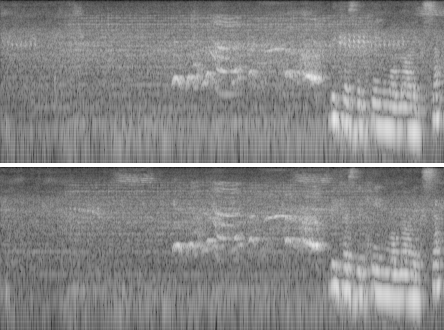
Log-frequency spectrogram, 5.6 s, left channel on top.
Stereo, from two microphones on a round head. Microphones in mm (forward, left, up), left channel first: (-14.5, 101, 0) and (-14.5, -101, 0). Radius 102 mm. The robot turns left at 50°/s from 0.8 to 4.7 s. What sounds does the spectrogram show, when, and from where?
2.1 s laughter: 105° left, 1.3 m; by 4.0 s 10° left, 1.3 m
4.1 s a woman speaking: 5° left, 1.0 m; by 5.5 s 25° right, 1.0 m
